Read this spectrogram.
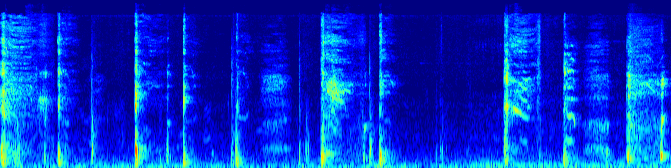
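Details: Japanese boy coughing: about a dozen short, sharp coughs in quick succession, some with a brief voiced tail.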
